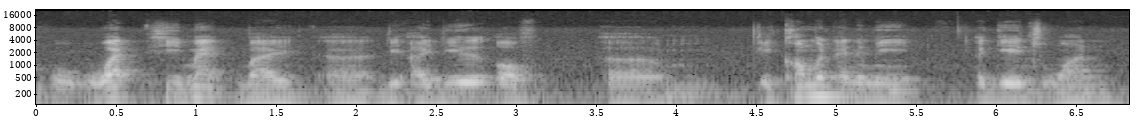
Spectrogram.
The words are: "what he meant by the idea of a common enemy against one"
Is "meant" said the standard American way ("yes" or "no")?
no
